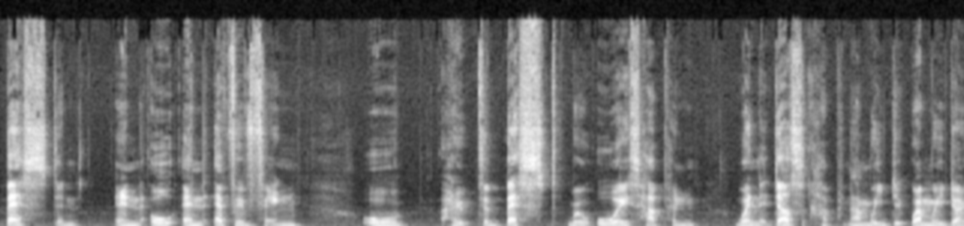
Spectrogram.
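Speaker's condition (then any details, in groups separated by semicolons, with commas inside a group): Cerebral palsy; needs frequent rest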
